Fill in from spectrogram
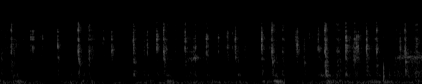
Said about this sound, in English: I can hear you punching the keys. I'm just chatting with those in the chat room.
